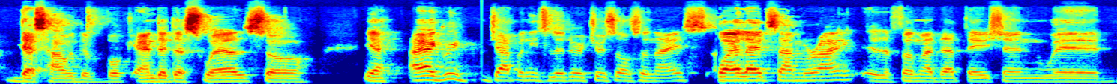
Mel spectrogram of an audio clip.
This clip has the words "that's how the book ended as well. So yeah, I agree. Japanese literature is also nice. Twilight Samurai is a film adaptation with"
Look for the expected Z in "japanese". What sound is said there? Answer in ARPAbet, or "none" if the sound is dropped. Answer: S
